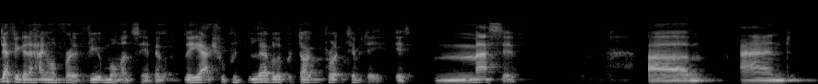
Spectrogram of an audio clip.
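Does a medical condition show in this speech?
Yes: stutter; stutter mostly absent while live on this show; stutter mostly disappears when performing live under pressure, recorded videos need frequent cutting; here repeated sounds.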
